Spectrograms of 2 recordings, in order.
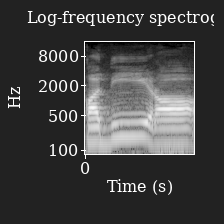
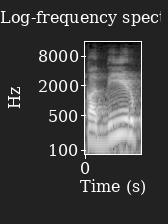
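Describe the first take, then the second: First: The word ends with a long 'a' vowel. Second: The word ends on the final consonant. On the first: The speaker calls it right. "अलीमा क़दीरा इस तरह से पढ़ा जाएगा।" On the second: The speaker calls it wrong. "बहुत से लोग इस जगह पे ये गलती करते हैं कि अलीम और क़दीर पढ़ते हैं, ये बिल्कुल ही गलत है।"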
